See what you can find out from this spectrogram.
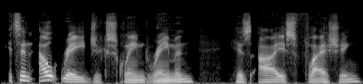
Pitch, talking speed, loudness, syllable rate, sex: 110 Hz, 130 wpm, -18 LUFS, 4.6 syllables/s, male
